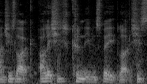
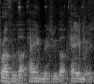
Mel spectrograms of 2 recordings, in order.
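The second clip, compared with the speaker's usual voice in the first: usual speaking voice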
